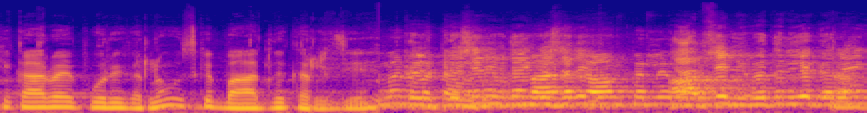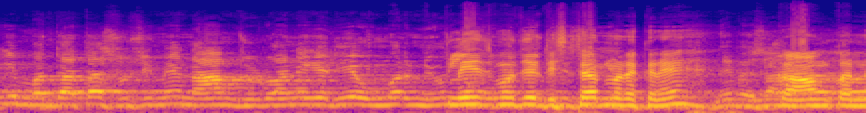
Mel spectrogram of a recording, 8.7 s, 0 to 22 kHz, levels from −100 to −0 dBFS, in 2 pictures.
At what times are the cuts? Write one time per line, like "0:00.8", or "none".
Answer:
none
